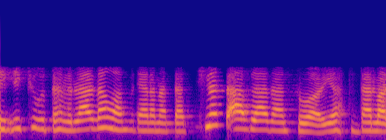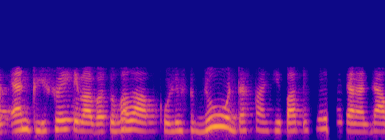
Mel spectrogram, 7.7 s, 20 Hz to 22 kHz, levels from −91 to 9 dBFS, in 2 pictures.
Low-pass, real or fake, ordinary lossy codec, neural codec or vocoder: 3.6 kHz; fake; none; codec, 16 kHz, 0.5 kbps, X-Codec, HuBERT features, trained on balanced general audio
